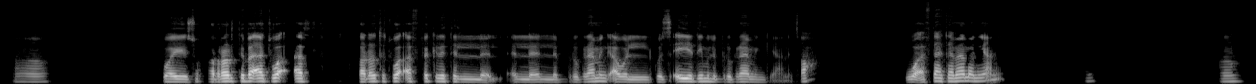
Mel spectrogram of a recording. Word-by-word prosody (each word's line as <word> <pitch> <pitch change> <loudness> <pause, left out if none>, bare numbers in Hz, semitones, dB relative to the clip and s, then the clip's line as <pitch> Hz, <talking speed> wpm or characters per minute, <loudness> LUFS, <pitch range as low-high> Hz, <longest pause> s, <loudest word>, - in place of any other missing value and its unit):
آه. 125 0 -14 1.1
كويّس، 125 -1 +2
وقررت 140 +3 +3
بقى 145 -1 +7
توقف 140 -2 +3 0.5
قررت 140 +2 +1
توقف 150 +3 +1
فكرة 140 -1 -1
ال 120 -3 -3 0.3
ال 115 -1 -5
ال 115 -1 -4
الprogramming 130 +5 -3
أو 120 -1 +1
الجزئية 115 +4 +1
دي 140 +1 -1
من 140 - -2
الprogramming 120 -2 -5
يعني - - -23
صح؟ - - -8 0.8
وقفتها 155 -2 +1
تمامًا 155 +2 +2
يعني؟ 160 +12 -5 0.8
إمم. 150 - -23 1.3
آه. 140 +1 -12
130 Hz, 115 wpm, -22 LUFS, 120-145 Hz, 1.3 s, بقى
